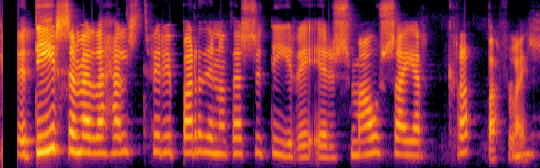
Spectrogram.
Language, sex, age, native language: Icelandic, female, 30-39, Icelandic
